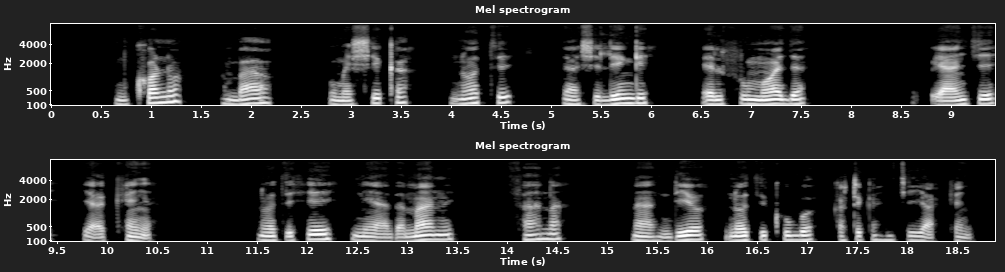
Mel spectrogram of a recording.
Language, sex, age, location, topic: Swahili, male, 18-24, Nakuru, finance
